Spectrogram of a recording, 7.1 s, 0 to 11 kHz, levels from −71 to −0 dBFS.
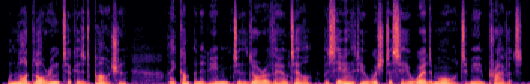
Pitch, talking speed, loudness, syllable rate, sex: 140 Hz, 240 wpm, -18 LUFS, 6.4 syllables/s, male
